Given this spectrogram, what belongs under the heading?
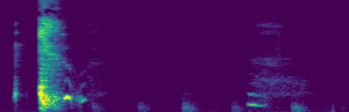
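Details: Person with a cold sneezing: one loud, forceful, very wet, unstifled sneeze after a sharp inhale, then quiet sniffs and breaths.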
